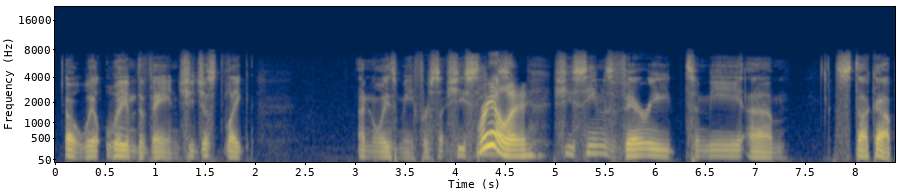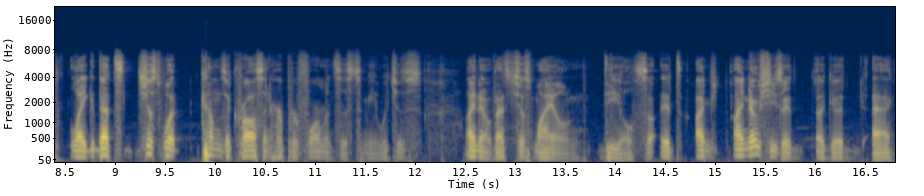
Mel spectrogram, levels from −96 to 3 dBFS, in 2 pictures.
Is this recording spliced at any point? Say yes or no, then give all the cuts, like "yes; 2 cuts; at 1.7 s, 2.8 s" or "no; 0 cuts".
no; 0 cuts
